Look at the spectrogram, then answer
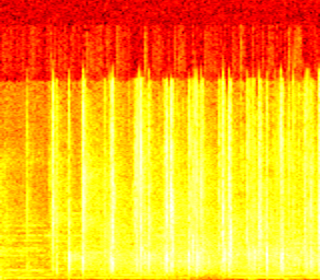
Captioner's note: applause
